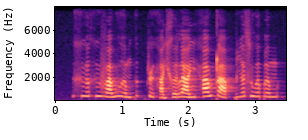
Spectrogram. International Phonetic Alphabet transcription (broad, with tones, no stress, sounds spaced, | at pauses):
x ɨ˧ ə̯ x ɨ˧ v a˧˥ w ɣ ə˨˩˦ m k ə˦˥ k̚ ʂ ɨ˨˩ h a˨˩˨ j x əː˨˩˦ l a˨˩ j h a˧˥ w ʈ aː˨˩ p̚ ɓ i˧˥ ə̯ s u˧ ə̯ ɓ ə˧ m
